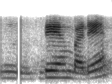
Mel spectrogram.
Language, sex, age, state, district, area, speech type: Bodo, female, 18-30, Assam, Chirang, rural, conversation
